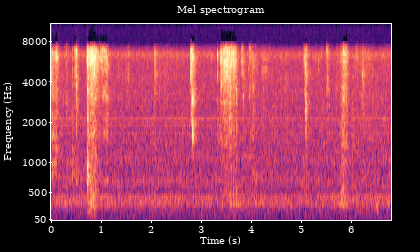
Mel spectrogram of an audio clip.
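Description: Quiet eating sounds: a handful of short, sharp mouth clicks and smacks as a mouthful of biryani rice is chewed, over a faint steady hum.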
